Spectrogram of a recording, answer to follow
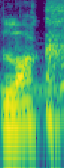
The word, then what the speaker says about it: loch: there's a lake uh lakes in scotland and ireland are called locks yeah um and it's a slightly different spelling in ireland to scotland but anyway all right it's the same pronunciation so loch ness is a lake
